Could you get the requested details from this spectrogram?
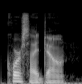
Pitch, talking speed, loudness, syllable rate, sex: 95 Hz, 290 wpm, -18 LUFS, 7.5 syllables/s, male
